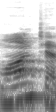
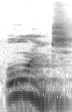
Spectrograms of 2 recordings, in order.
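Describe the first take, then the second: First: The vowel is an open 'ah' sound. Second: The vowel is a rounded 'oh' sound. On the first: The speaker calls it wrong. "sometimes we pronounce mistakenly want" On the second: The speaker calls it right. "it should be won't"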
